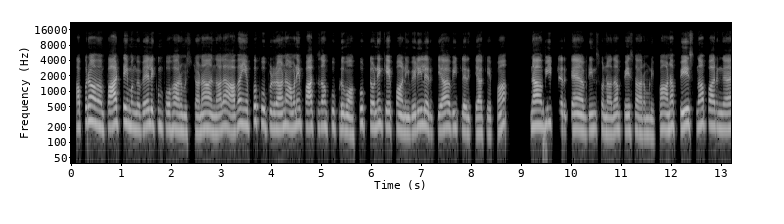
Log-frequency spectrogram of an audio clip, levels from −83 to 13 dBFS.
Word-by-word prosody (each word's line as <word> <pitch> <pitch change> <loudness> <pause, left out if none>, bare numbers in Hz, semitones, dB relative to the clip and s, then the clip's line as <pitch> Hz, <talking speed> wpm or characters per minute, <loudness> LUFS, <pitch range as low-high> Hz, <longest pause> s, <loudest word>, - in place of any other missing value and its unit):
அப்புறம் 245 +6 +3
அவன் 210 -4 +1
part 225 +3 +7
time 235 -4 +2
அங்கே 185 -2 -2
வேலைக்கும் 210 -1 0
போக 185 0 -1
ஆரம்பிச்சுட்டானா, 170 0 -2
அதனால 175 +3 -1 0.2
அவன் 220 +6 +1
எப்போ 210 +5 -2
கூப்பிடுறான்னு 195 -2 0
அவனே 200 +4 0
பாத்து 200 +1 +3
தான் 205 -1 -1
கூப்பிடுவான். 185 -6 -1
கூப்பிட்ட 230 -2 -3
உடனே 210 +3 +1
கேட்பான், 195 -3 +1
நீ - - +1
வெளியில 210 +2 +1
இருக்கியா? 170 +4 -1
வீட்டுல 195 -2 -5
இருக்கியா? 160 +1 -3
கேட்பான் 155 +7 -2 0.6
நான் 210 0 +5
வீட்டில 230 -3 -4
இருக்கேன் 185 +2 +1
அப்படின்னு 175 +3 -3
சொன்னாதான் 165 +2 -2
பேச 170 -1 -1 0.2
ஆரம்பிப்பான் 155 +4 -3
ஆனா 200 +3 +1 0.2
பேசுனா 215 +1 +3 0.2
பாருங்க, 195 -3 0
190 Hz, 160 wpm, -21 LUFS, 175-210 Hz, 0.6 s, part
